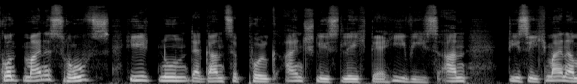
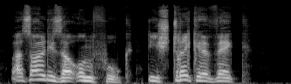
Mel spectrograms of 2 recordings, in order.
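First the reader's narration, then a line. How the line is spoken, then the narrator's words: Loud roar. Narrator (German): laut gebrüllt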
